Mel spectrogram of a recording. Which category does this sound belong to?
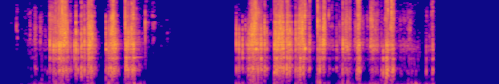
Sound effects > Objects / House appliances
